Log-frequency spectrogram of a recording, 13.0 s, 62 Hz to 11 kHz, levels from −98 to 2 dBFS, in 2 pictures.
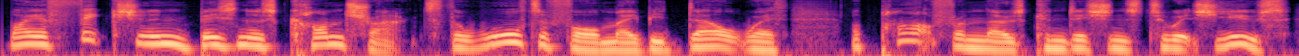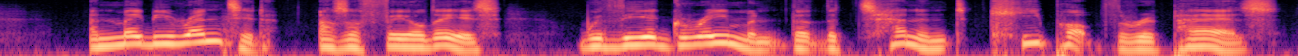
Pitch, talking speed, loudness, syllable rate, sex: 155 Hz, 170 wpm, -17 LUFS, 4.7 syllables/s, male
